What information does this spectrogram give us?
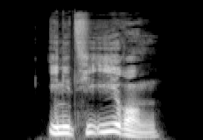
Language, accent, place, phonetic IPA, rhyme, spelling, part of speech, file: German, Germany, Berlin, [ˌinit͡siˈiːʁʊŋ], -iːʁʊŋ, Initiierung, noun, De-Initiierung.ogg
- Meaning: initiation, instigation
